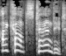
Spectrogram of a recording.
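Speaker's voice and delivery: crying out, very high-pitched. Narrator reads a woman's line to the great Khan, crying out. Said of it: "cried the woman".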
